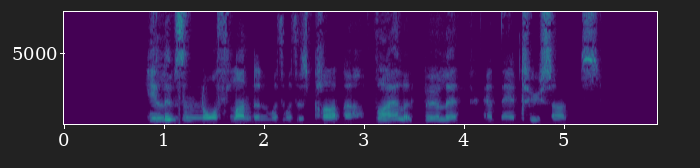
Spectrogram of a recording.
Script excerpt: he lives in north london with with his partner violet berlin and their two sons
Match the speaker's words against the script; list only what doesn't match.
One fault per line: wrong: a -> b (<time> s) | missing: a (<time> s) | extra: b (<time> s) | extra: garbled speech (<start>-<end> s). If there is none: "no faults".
no faults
